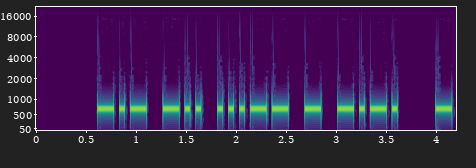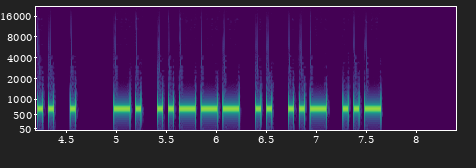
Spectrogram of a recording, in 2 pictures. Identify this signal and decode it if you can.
Morse code, heard as a keyed tone, about 22 wpm, 700 Hz. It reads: KD3TC DE N2IUU
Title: USA Callsign DE Callsign - 5 Characters - 22wpm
